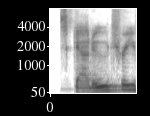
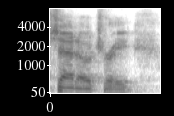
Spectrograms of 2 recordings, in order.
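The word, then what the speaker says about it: Scadutree: note so apparently that's weird fantasy Welsh for shadow so it's actually pronounced Shadow tree but that make sense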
